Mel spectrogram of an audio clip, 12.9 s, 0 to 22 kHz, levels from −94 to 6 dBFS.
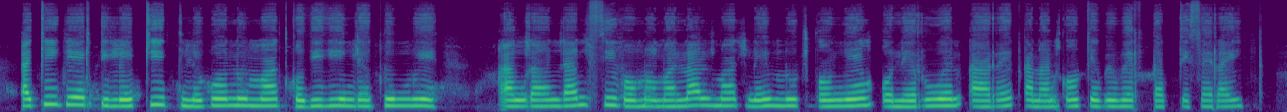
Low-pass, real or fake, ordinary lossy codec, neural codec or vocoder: none; fake; none; codec, 44.1 kHz, 1.7 kbps, Pupu-Codec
